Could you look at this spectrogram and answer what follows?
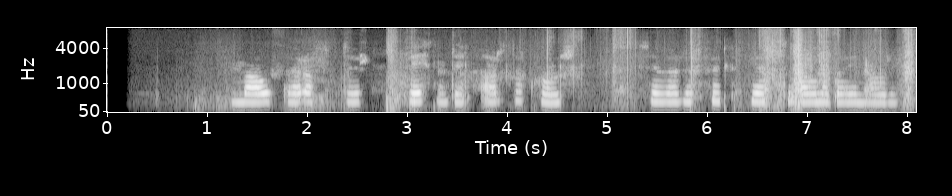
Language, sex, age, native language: Icelandic, female, 16, Icelandic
